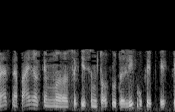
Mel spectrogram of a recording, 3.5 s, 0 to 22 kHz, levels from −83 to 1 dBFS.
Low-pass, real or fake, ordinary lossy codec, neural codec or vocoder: 3.6 kHz; real; MP3, 16 kbps; none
